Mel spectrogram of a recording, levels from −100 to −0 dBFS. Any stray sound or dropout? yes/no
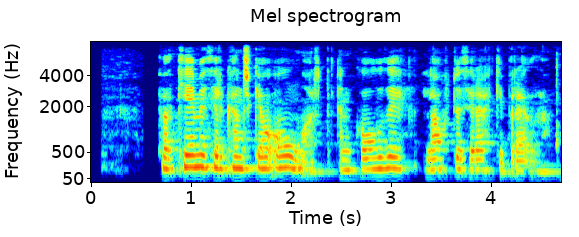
no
